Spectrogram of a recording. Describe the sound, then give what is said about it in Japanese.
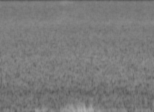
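A waterfall in a gorge roars in a steady, full-bodied rush of water, with a brief low rumble of wind buffeting the microphone midway; no voices. Recorded in autumn among coloured autumn foliage. “本当この紅葉の色味をね楽しみながら滝の音を聞いて ものすごくリラックスしております”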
